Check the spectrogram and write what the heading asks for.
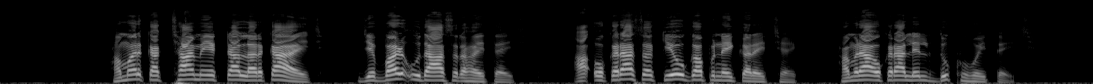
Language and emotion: Maithili, sad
